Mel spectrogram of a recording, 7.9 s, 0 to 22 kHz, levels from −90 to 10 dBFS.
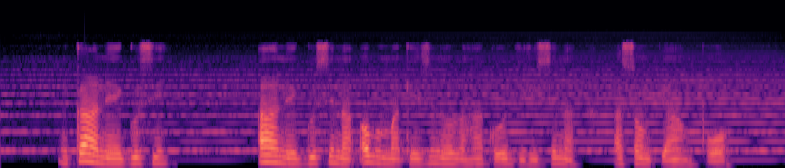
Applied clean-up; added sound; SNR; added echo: none; Musical instrument; 15 dB; none.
